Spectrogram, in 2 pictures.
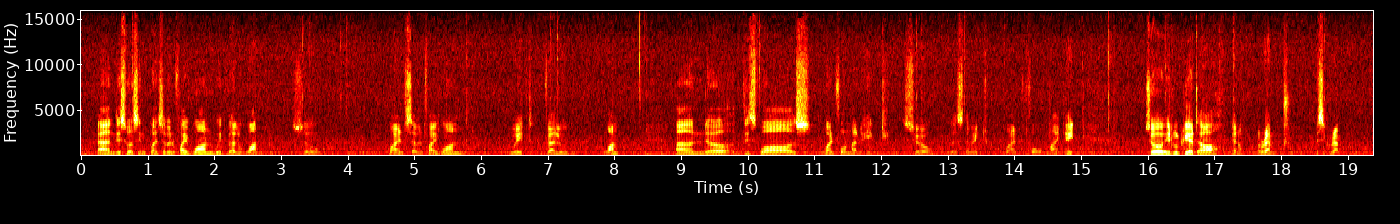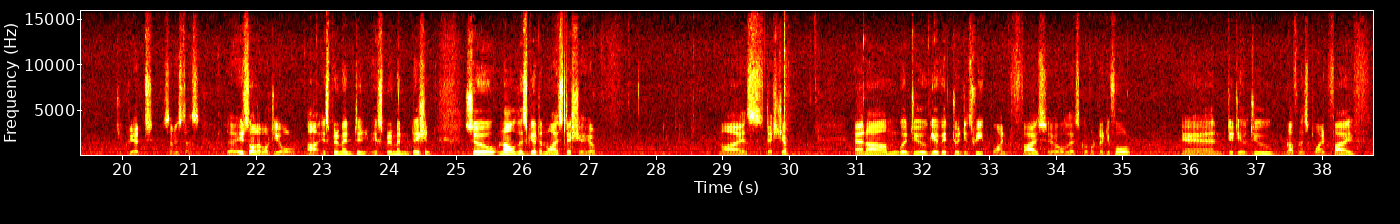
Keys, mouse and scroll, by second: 0.6 click, 3.3 click, 3.9 click, 4.6 ., 4.9 7, 5.1 5, 5.3 1, 5.7 Return, 7.0 click, 10.1 click, 12.6 click, 13.2 click, 13.8 KP_Decimal, 14.2 KP_4, 14.5 KP_9, 14.8 KP_8, 15.4 KP_Enter, 16.3 click, 17.1 shift+click, 18.6-21.0 drag, 21.2 ctrl+z, 22.3 click, 22.7 click, 24.7 click, 26.5 shift+click, 26.8 shift+a, 27.1 shift+click, 28.0-28.6 typing, 29.6 Down, 29.9 Return, 31.0 click, 31.4 scroll up 1, 31.9 click, 33.2 click, 34.1 KP_2, 34.4 KP_4, 36.4 Tab, 36.9 2, 37.5 Tab, 37.8 ., 38.1 5.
